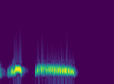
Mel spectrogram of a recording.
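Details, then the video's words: Spotted dove cooing in 'thúc gù' style for daily decoy-bird training: a short swelling hoot, a brief pause, then a long, steady, low coo lasting over half a second before silence. "Tiếng chim cu gáy thúc gù cực đỉnh/ chim cu gáy tập mồi luyện bổi hót theo hàng ngày"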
